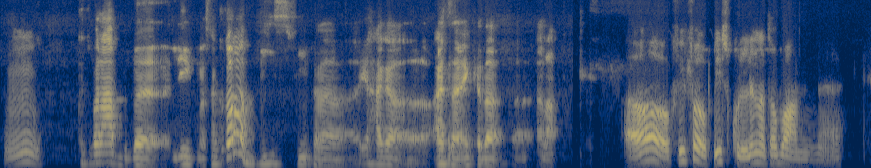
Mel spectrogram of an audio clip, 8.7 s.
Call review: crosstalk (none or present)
none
